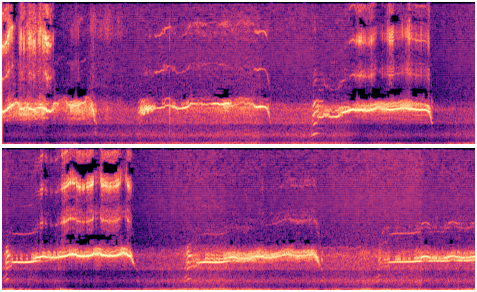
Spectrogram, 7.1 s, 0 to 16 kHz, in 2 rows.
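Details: Wild bald eagles at the West End nest, recorded on a live nature cam on 28 July 2023 at 05:13. High, thin whistled calls come in series of drawn-out, slightly wavering notes over steady low wind rumble.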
